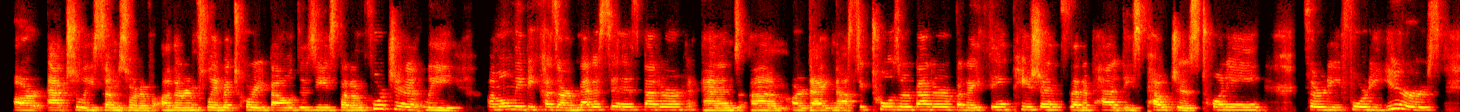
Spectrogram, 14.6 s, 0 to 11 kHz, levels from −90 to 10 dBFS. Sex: female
